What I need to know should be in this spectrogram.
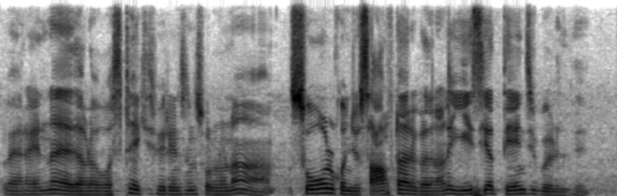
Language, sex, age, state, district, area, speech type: Tamil, male, 18-30, Tamil Nadu, Tiruvarur, rural, spontaneous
